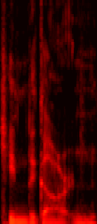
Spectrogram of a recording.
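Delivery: bad, put-on American accent. Imitating how Yanks would say the word, in a bad American accent. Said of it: "that was not a very good American accent".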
